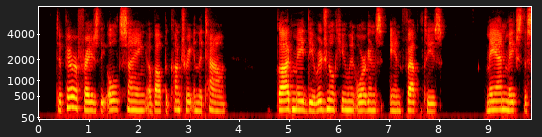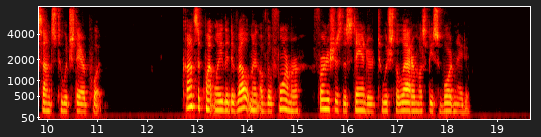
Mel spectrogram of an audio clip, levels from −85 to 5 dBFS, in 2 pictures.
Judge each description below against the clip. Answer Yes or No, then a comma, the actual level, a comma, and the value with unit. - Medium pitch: Yes, medium, 180 Hz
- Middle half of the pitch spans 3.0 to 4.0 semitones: No, narrow, 2.6 semitones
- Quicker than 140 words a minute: No, slow, 135 wpm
